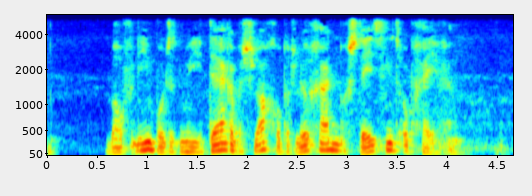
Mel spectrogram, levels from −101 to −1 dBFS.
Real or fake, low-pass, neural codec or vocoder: fake; 5.4 kHz; codec, 24 kHz, 0.9 kbps, WavTokenizer, medium speech release version 1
